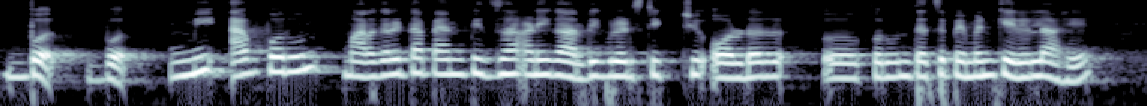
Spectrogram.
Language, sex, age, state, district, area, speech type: Marathi, female, 30-45, Maharashtra, Pune, urban, spontaneous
